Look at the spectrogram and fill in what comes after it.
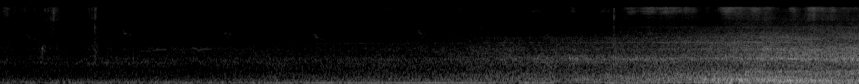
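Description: Electric passenger train approaching and passing close by, its running and wheel noise on the rails growing steadily louder and loudest near the end.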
